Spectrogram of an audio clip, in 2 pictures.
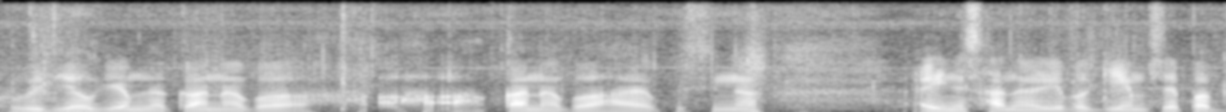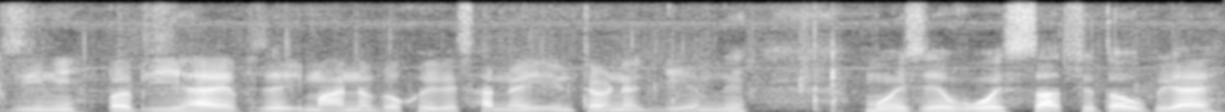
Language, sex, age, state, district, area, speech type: Manipuri, male, 18-30, Manipur, Chandel, rural, spontaneous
